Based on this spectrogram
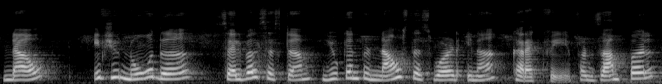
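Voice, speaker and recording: Woman teacher explaining grammar, slightly high voice, slow and patient, lots of uh's. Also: expressive, husky. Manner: patient, spells words out letter by letter, frequent "uh" fillers. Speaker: English teacher. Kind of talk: classroom grammar lesson.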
